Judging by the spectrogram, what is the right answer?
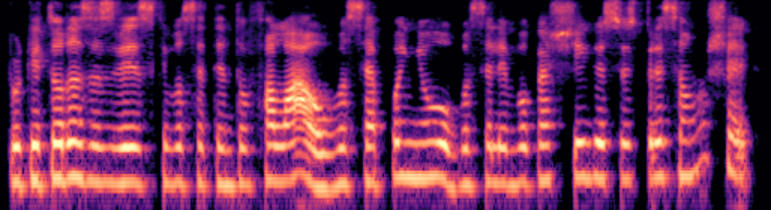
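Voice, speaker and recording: A woman's voice: mid-range voice, level tone, quick pace. A woman psychoanalyst from Brazil giving a live online talk to a webcam, telling a personal story and speaking directly to her viewers. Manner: storytelling, addresses audience directly.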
